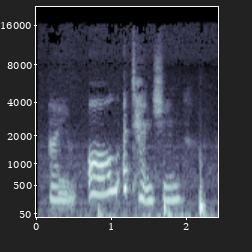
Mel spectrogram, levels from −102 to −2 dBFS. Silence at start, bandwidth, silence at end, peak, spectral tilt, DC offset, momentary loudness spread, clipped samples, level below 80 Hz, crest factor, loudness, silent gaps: 0.15 s; 16 kHz; 0.05 s; -2 dBFS; -6.5 dB/octave; under 0.1%; 10 LU; under 0.1%; -38 dBFS; 16 dB; -18 LUFS; none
